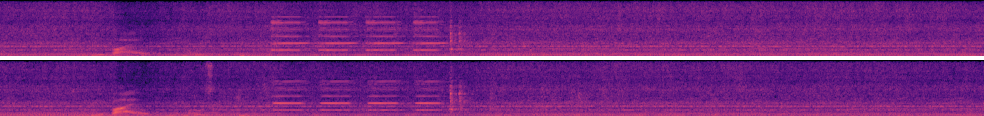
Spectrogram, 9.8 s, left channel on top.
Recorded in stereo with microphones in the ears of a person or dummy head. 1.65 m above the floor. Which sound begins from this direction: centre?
Dishes clattering, at 4.5 s.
